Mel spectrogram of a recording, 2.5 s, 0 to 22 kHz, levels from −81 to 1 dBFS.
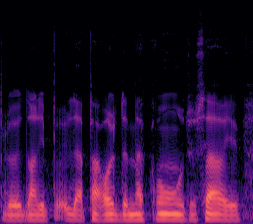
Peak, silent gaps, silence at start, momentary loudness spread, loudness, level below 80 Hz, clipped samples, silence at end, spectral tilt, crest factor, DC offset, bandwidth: -8 dBFS; none; 0 s; 5 LU; -28 LUFS; -54 dBFS; under 0.1%; 0 s; -8.5 dB/octave; 18 dB; under 0.1%; 12 kHz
